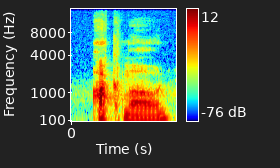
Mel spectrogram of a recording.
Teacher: I think the accent is on the first syllable there.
